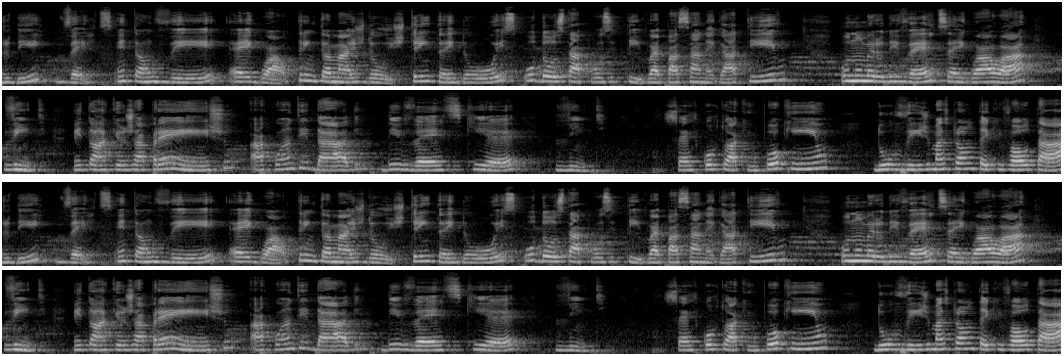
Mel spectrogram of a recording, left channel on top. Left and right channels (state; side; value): identical; both; correlation 1.00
